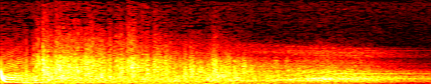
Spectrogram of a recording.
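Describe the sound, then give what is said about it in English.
A computer bank explodes in a science-fiction radio drama sound effect: one loud, broad burst that opens into a roaring, rumbling wash. The sound gradually fades over about four seconds. “The computer bank is absorbing a hell of a lot of energy. I think it's about to blow.”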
